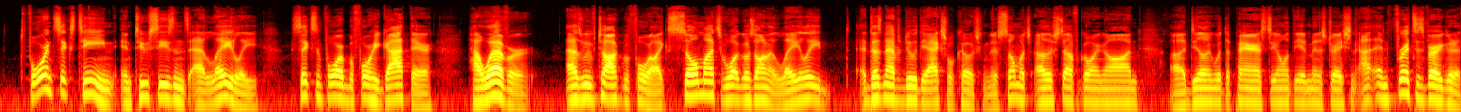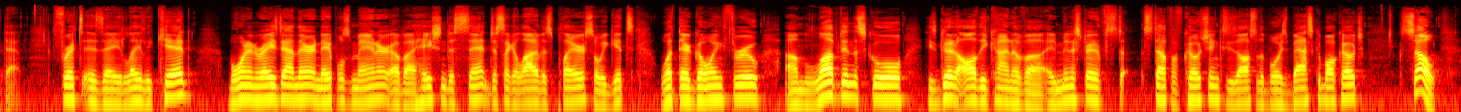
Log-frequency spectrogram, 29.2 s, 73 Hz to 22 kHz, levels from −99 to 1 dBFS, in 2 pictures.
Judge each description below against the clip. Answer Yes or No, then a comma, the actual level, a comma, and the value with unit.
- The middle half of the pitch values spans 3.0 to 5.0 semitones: Yes, average, 3.5 semitones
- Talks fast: Yes, fast, 240 wpm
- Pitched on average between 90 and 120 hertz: No, low, 130 Hz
